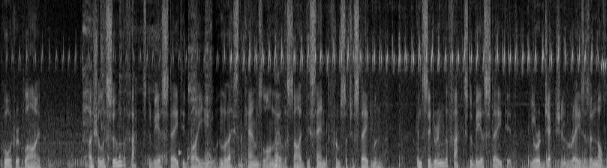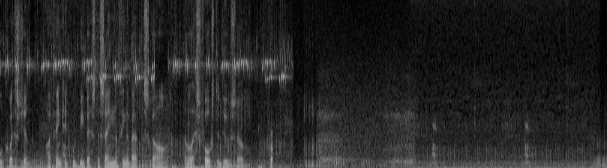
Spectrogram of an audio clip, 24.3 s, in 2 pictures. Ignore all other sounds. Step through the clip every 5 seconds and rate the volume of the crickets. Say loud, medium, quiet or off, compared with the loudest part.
medium, loud, loud, loud, off.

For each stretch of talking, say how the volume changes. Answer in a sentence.
The talking can be heard briefly from 0.0 to 1.0 s; and from 1.8 to 17.6 s, at a steady volume.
